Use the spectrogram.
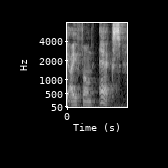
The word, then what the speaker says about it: iPhone X: it is an x apple intended it to be pronounced as the roman numeral 10 rather than the letter of the alphabet and this confusion is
